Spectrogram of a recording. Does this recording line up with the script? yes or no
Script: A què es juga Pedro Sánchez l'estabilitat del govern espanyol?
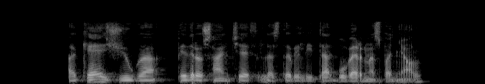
no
